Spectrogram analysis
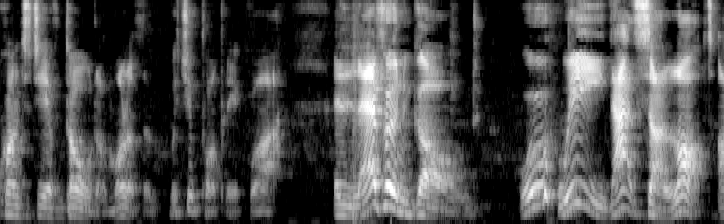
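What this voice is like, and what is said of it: Sarcastic mock excitement. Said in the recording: “I am being sarcastic.”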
